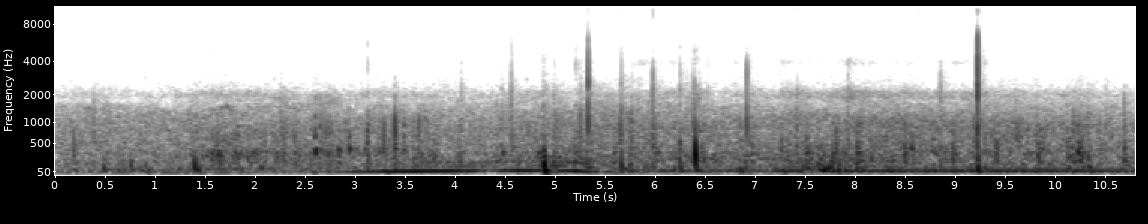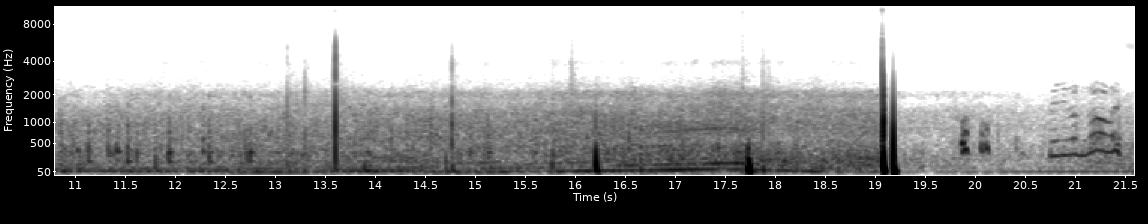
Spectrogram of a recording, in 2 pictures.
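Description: Heavy rain falling on a flooded road, a steady hiss with scattered sharp ticks. A low rumble swells from about three seconds in and fades by about ten. Two loud knocks come just before the end, and then the sound almost drops out.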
